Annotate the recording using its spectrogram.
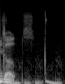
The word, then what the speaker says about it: Kindles: Kindles.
